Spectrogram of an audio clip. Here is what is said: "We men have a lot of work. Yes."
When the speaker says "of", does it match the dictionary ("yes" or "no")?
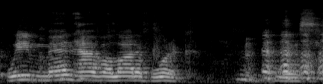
yes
